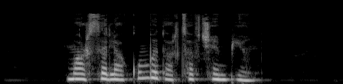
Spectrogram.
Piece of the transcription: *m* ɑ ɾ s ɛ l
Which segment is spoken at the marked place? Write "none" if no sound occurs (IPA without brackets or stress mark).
m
